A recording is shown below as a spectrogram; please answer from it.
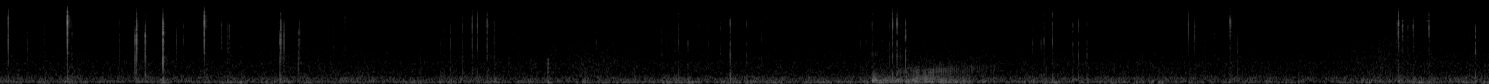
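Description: A small hand-held metal eyelash curler with a hinged frame and scissor-like handles is held close to the mic by hands with long pink nails. The handles are squeezed and clicked, and the nails tap the frame. The result is a string of sharp, bright clicks and ticks over a soft, low, purring rustle that swells briefly around the ninth second.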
